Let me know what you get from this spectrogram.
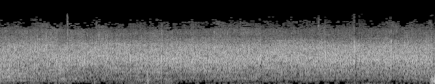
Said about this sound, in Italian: Va bene, guardate, un applauso va bene... e fa piacere,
